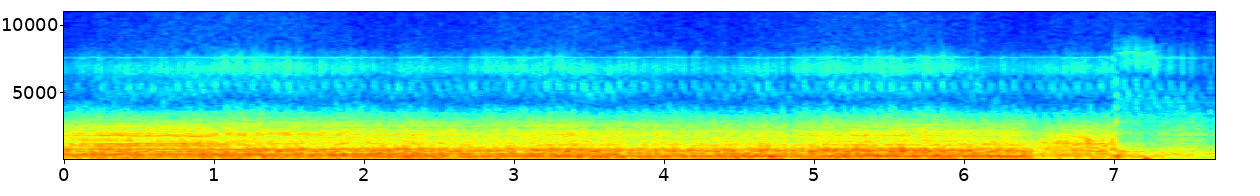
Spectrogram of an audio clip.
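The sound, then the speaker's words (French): A car engine drones steadily as the car drives out of Lyon into the countryside, a loud, even hum that drops in level near the end. “La voiture quitte Lyon. Elle roule, roule, roule, roule.”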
